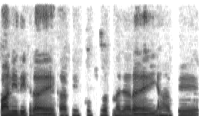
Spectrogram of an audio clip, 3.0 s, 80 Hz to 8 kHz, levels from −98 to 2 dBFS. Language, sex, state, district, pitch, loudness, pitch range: Hindi, male, Uttar Pradesh, Ghazipur, 150 Hz, -19 LUFS, 140-155 Hz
